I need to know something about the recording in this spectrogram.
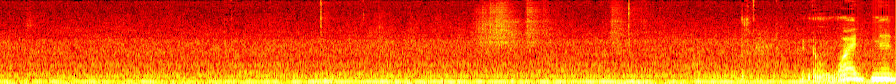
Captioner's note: typing, clicking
